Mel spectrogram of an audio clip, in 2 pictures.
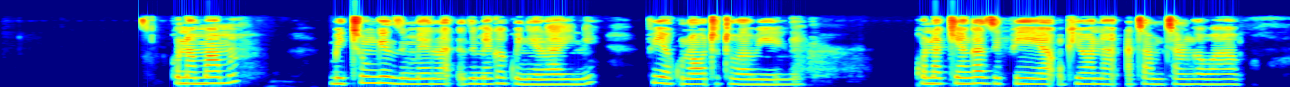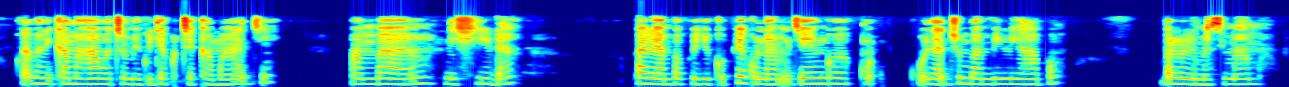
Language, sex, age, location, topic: Swahili, female, 18-24, Kisumu, health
